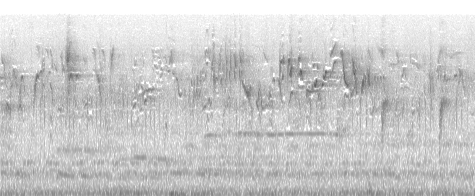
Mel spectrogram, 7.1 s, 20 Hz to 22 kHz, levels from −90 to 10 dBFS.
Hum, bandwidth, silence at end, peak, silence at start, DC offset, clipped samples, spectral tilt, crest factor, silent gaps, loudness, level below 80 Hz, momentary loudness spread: none; 16.5 kHz; 0 s; -18 dBFS; 0 s; under 0.1%; under 0.1%; 0 dB/octave; 20 dB; none; -34 LUFS; -52 dBFS; 13 LU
